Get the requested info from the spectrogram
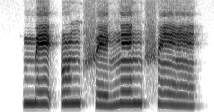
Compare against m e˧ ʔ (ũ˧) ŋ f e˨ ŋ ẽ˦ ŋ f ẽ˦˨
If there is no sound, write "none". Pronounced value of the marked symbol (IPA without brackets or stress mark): ũ˧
